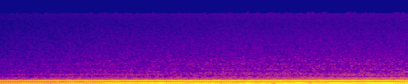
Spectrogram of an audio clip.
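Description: A steady low hum with an even hiss over it, slowly growing a little louder, with no separate events.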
